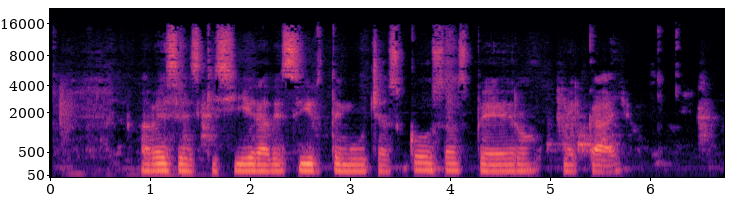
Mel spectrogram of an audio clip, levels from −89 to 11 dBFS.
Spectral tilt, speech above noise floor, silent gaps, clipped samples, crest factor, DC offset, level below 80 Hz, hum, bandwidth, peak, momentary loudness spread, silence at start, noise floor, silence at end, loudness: -4 dB/octave; 27 dB; none; under 0.1%; 20 dB; under 0.1%; -50 dBFS; none; 16 kHz; 0 dBFS; 18 LU; 0.1 s; -47 dBFS; 0.15 s; -19 LUFS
